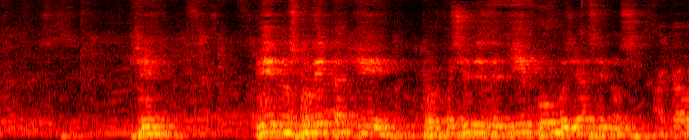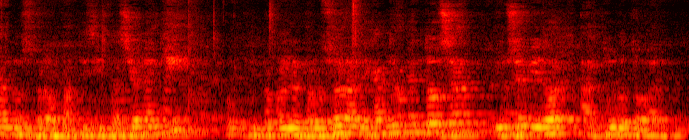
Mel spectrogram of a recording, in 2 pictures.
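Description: A man speaks loudly through a microphone and loudspeaker in an echoing room.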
